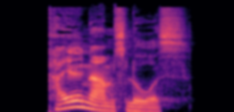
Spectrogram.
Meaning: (adjective) 1. impassive, indifferent 2. listless, lethargic; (adverb) indifferently; listlessly
- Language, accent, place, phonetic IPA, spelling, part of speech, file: German, Germany, Berlin, [ˈtaɪ̯lnaːmsˌloːs], teilnahmslos, adjective, De-teilnahmslos.ogg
